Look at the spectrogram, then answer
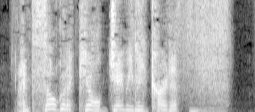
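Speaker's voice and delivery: goofy lisping voice, very high pitched. Playing a goofy version of a masked killer, in a silly, lispy voice. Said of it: "a silly, lispy voice".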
